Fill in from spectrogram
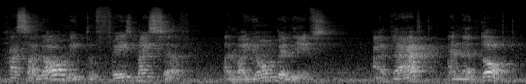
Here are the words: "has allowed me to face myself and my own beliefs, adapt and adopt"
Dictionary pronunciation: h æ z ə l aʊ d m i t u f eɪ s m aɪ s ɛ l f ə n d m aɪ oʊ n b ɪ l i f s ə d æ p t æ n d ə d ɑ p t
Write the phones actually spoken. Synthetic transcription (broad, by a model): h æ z ə l aʊ d m i t u f eɪ s m aɪ s ɛ l f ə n m aɪ oʊ n b ɪ l i f s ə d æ f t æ n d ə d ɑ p t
